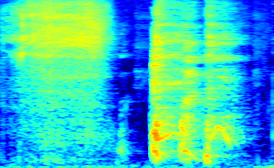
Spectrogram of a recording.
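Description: A breathy rasp gives way to two harsh coughs in quick succession, moderately loud, with no talking around them.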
